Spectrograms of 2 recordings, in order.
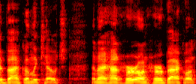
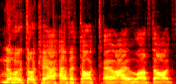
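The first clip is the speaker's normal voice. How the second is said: lightly voiced breezy young woman, a bit louder; mock woman's reply; 5 dB louder than usual. Young woman dismissing the owner's warning, lightly mocked. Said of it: "woman replying to owner".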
